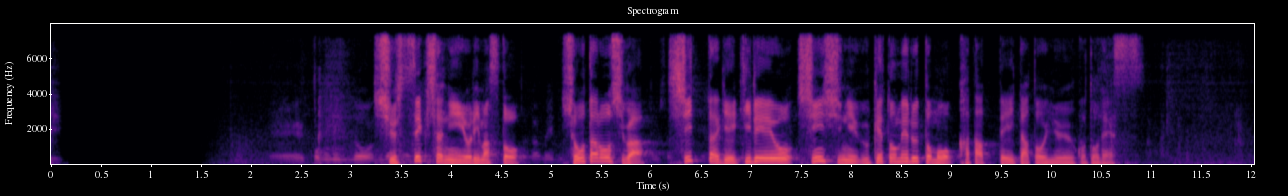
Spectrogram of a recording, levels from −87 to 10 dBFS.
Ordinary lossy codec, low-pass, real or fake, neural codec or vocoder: none; 7.2 kHz; fake; codec, 44.1 kHz, 7.8 kbps, Pupu-Codec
